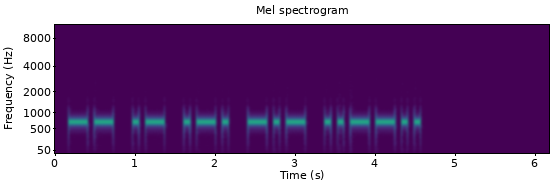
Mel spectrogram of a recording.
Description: Morse code, heard as a keyed tone, about 15 wpm, 700 Hz. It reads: MARK?
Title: Sentences from Top 300 Words and Abbreviations 15wpm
